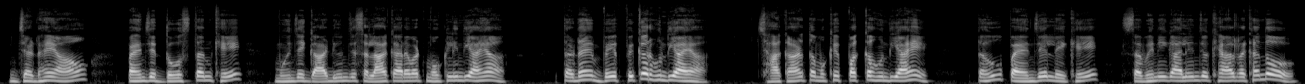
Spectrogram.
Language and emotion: Sindhi, happy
